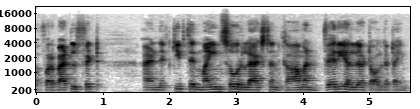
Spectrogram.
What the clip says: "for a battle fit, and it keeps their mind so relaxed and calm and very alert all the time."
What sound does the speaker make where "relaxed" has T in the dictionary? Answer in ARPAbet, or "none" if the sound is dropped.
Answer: T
